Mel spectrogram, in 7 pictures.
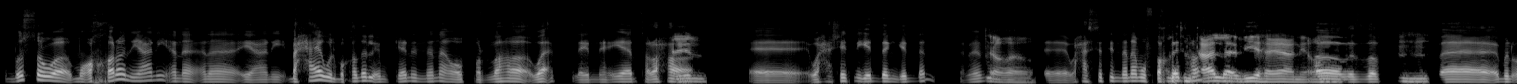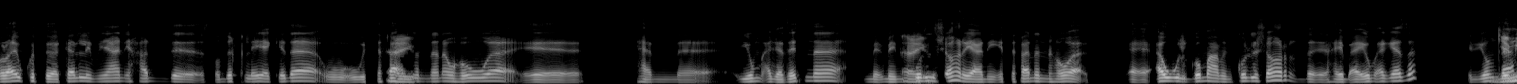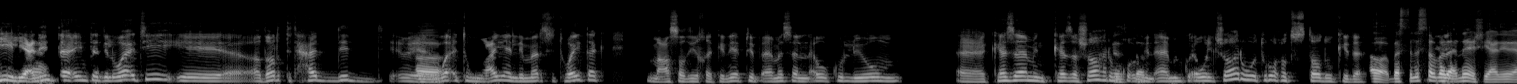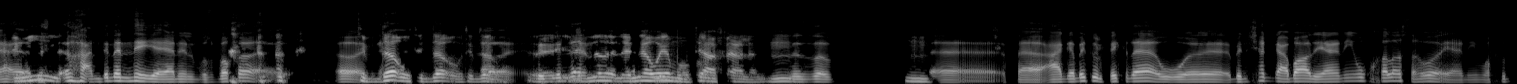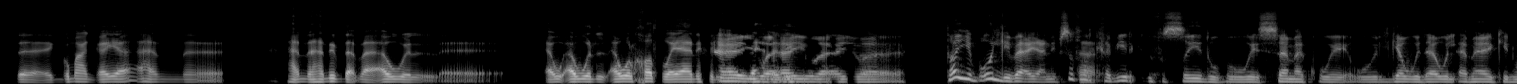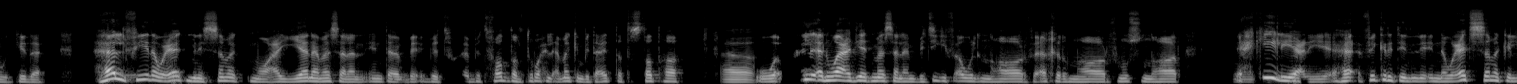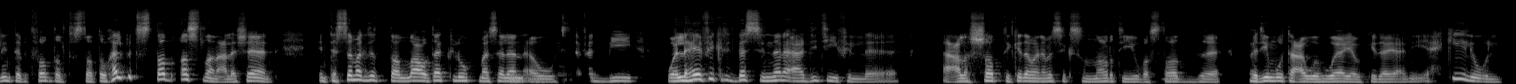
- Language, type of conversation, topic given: Arabic, podcast, إزاي تلاقي وقت وترجع لهواية كنت سايبها؟
- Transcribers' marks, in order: other background noise; unintelligible speech; laughing while speaking: "آه"; laugh; tapping; unintelligible speech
